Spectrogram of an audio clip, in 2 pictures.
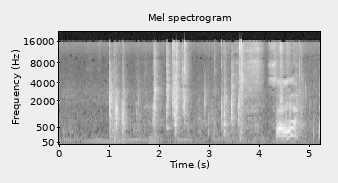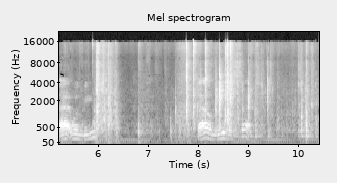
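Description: Cardboard and plastic packaging rustles and crinkles.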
